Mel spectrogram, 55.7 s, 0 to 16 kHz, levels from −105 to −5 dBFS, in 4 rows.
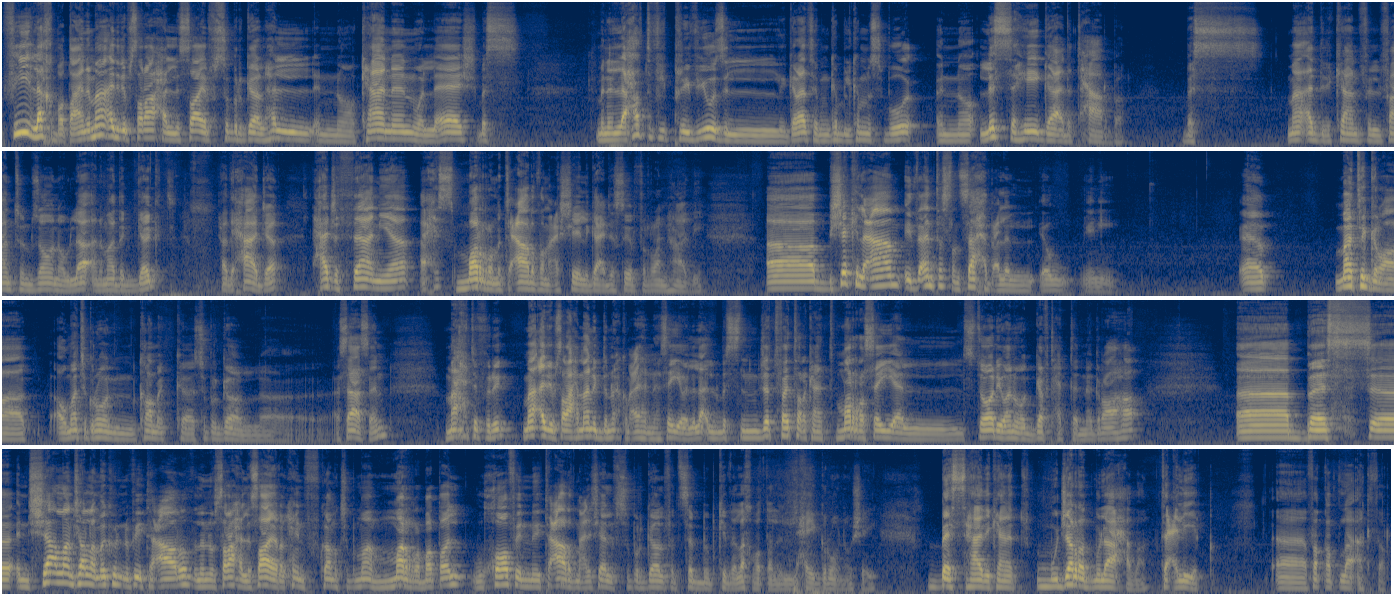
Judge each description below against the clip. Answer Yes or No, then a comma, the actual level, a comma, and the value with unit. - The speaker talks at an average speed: No, fast, 165 wpm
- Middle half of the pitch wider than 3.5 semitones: Yes, average, 4.3 semitones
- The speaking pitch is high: No, low, 130 Hz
